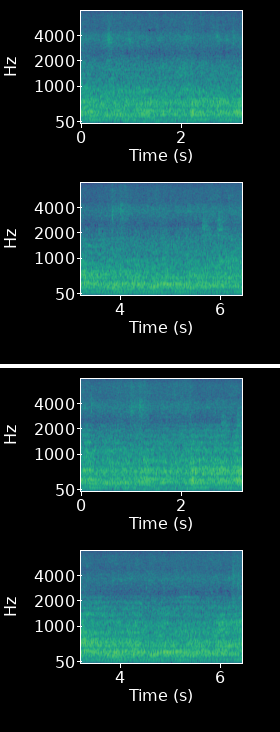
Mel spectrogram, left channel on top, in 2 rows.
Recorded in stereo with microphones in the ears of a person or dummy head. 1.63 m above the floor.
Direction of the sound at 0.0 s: 55° right (ahead or behind).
